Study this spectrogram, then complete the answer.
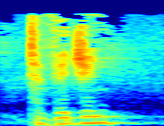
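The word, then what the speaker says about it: Tchividjian: It rhymes with religion, Tavidian.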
